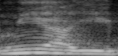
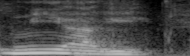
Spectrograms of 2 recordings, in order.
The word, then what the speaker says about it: Miyagi: cómo es la pronunciación muy bien muy bien pronunciado miagi porque en realidad Cuando vos lo ves escrito se dice mii no porque es m Yi pero está muy bien pronunciado que es miagi y es un apellido bastante común en okinagua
